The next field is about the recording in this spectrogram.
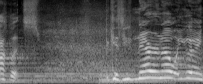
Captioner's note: audience laughing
